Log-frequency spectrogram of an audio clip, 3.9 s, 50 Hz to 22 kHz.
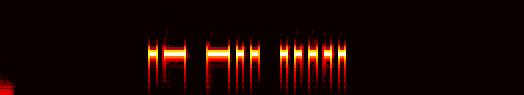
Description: Morse code, heard as a keyed tone, about 22 wpm, 700 Hz. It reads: AD5
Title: USA Call Sign Prefixes - Repeated 2x - 22wpm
